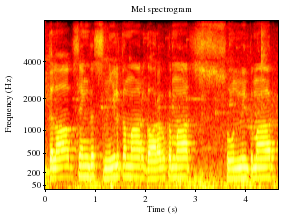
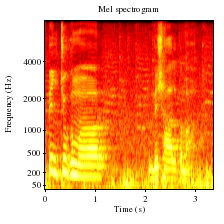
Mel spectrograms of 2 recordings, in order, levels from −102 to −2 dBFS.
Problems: constant background noise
